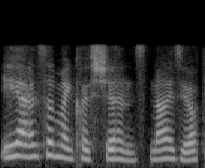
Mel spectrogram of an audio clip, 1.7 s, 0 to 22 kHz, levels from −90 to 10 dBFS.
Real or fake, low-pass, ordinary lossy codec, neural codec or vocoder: fake; 7.2 kHz; none; codec, 16 kHz in and 24 kHz out, 0.6 kbps, FocalCodec, streaming, 4096 codes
